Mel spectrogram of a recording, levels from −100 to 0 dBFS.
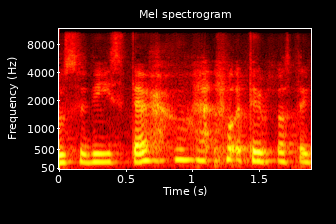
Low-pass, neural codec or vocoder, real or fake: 10.8 kHz; codec, 16 kHz in and 24 kHz out, 0.6 kbps, FocalCodec, streaming, 2048 codes; fake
